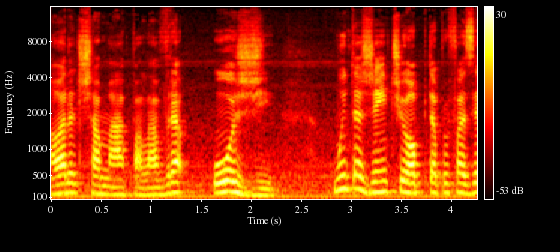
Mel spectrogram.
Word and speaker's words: hoje: Hoje. Qual foi a sílaba que eu fiquei mais tempo pronunciando? O O. Por isso, essa é a sílaba forte.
